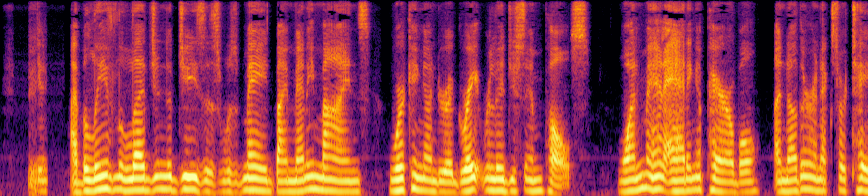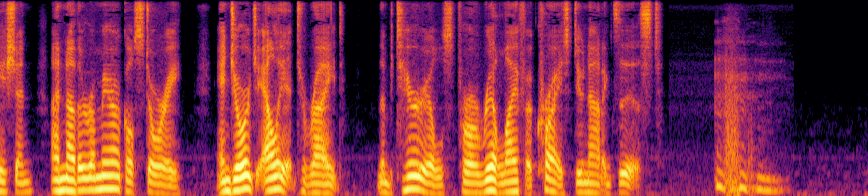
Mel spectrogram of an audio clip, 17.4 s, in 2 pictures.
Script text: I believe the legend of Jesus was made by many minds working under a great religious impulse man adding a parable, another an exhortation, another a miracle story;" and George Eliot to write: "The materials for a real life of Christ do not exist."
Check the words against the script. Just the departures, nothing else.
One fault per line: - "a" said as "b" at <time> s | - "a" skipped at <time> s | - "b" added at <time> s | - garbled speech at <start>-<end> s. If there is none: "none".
- "one" added at 6.2 s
